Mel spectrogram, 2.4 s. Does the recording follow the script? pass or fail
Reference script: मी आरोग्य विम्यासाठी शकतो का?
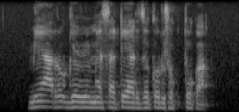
fail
